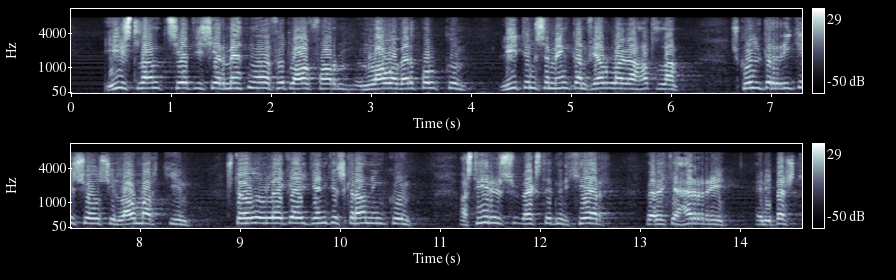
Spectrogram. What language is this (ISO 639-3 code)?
isl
